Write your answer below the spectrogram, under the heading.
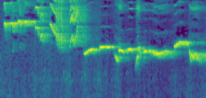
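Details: White-rumped shama from West Aceh, Indonesia, described as rare, singing; high sharp notes and rapid slurred phrases give way to long steady whistles that shift between pitch levels, with a rich, varied flow.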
